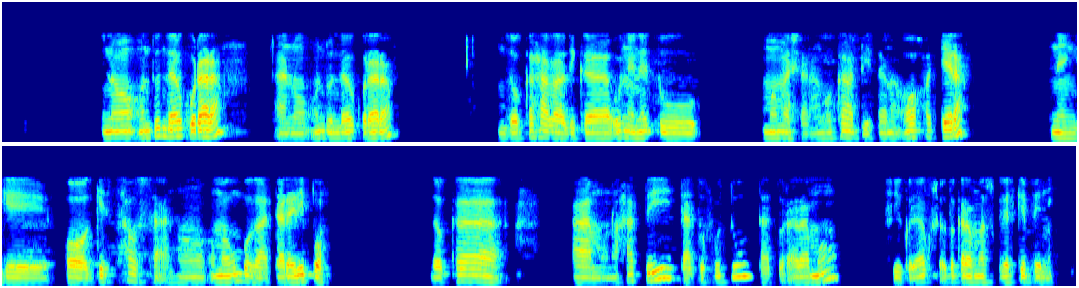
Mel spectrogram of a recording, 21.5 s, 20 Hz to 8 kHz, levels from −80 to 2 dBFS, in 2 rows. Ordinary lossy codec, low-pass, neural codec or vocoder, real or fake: AAC, 16 kbps; 7.2 kHz; none; real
